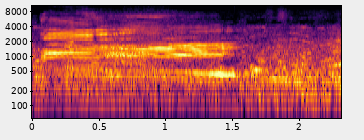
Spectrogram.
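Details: Sahiwal bull calf at a weekly livestock market in Bangladesh: a steady, nasal moo held about one and a half seconds, then fading, amid crowd chatter.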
